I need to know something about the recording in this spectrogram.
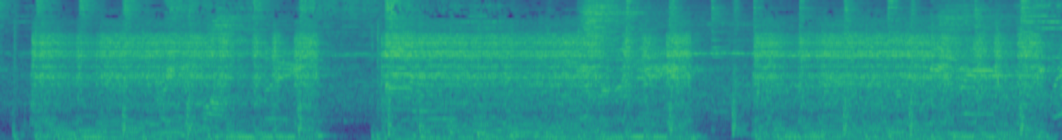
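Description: Death metal song with distorted electric guitars and drums, in a recording the reviewer calls not that good. The band stops dead twice, for about half a second each time: about three seconds in and again about seven seconds in.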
